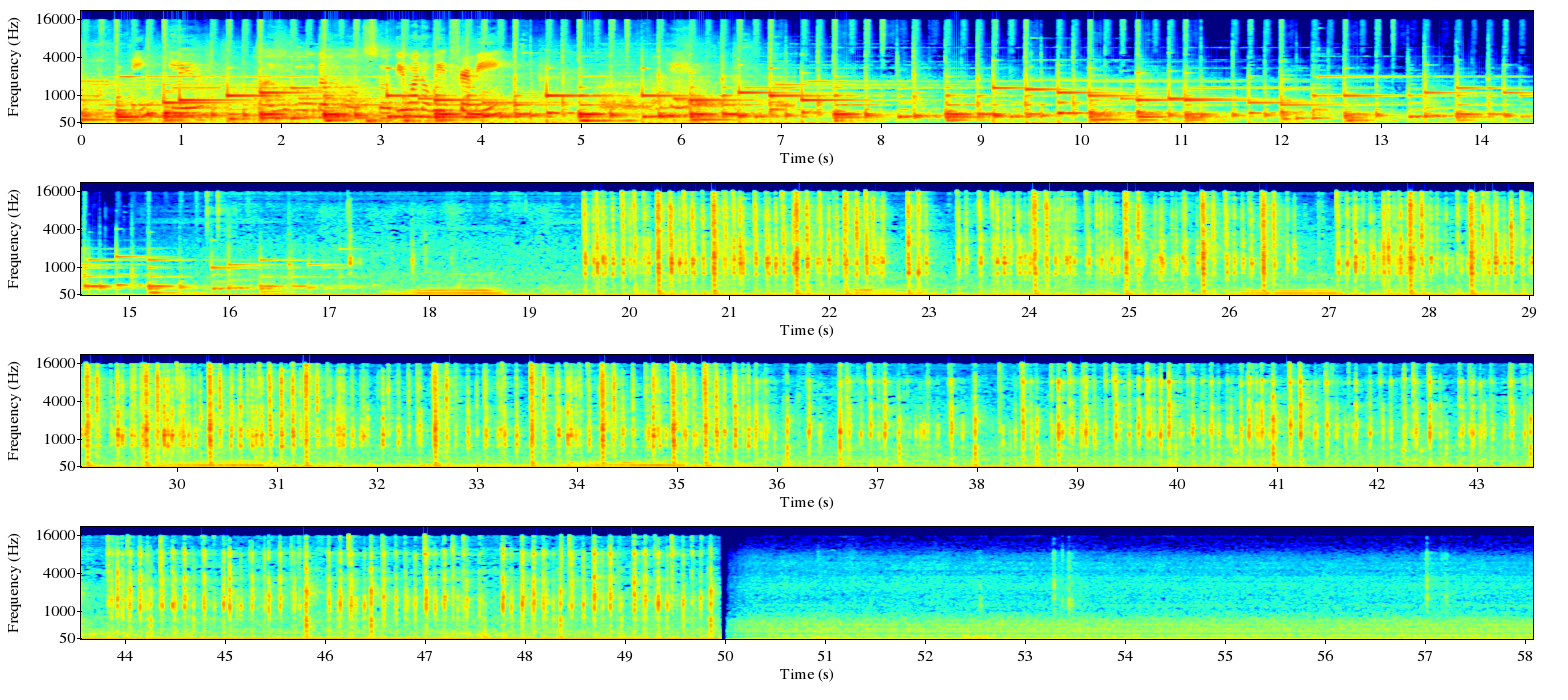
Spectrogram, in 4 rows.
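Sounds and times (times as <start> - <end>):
mechanical keyboard typing: 19.5 - 50.0.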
